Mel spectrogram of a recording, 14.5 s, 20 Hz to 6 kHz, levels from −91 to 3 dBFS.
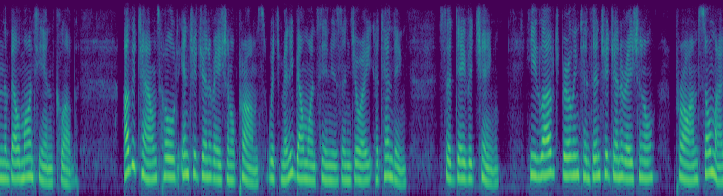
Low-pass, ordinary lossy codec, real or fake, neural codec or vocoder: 5.4 kHz; Opus, 24 kbps; fake; codec, 16 kHz, 4.8 kbps, FACodec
